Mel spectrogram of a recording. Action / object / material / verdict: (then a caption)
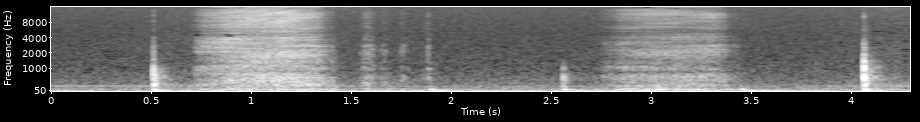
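scrape / chalk on a wood-framed slate board / slate / none. A gloved hand writes letters with a small white chalk piece on a small, flat, solid wood-framed slate chalkboard. Two long, bright, hissing chalk scratches drag across the slate, separated by short soft strokes. Three sharp taps mark where the chalk meets the board.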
